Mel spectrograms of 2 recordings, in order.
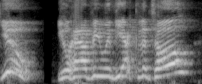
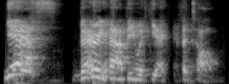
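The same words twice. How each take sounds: First: High-pitched goblin boss demanding an answer; imperious goblin king's pointed question; Yek. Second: High yelped yes from a cowed minion; high, anxious goblin answer falling at the end; nervous goblin. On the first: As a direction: put an underling on the spot, pitch well up. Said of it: "Yek points at a random goblin and goes". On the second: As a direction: placate the boss like a nervous goblin underling. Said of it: "looks nervously and goes". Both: Acted.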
